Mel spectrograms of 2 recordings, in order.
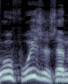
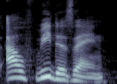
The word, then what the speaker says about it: Auf Wiedersehen: Actually, the word you have in mind is pronounced Auf Wiedersehen.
